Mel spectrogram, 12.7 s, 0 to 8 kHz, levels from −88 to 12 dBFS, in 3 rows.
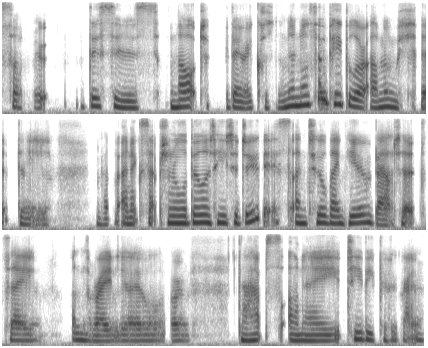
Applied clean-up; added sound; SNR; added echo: neural diffusion model UNIVERSE++.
